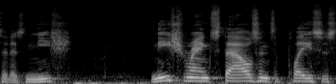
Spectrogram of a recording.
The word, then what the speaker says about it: Niche: a website identified as I think it's they pronounce it as niche Niche ranks thousands of places to live based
